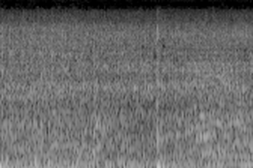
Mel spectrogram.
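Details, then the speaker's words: Diesel Multijet engine, imported replacement engine fitted and quietened, heard near the logo: soft, even idle with steady low hum, no knocking or clatter; healthy quiet engine. "Bu da sessiz ama bu Muazzam sessiz anlatacaklarımız bu kadardı mulet sesli bir motor değil aslında Gayet sessiz bir motor"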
